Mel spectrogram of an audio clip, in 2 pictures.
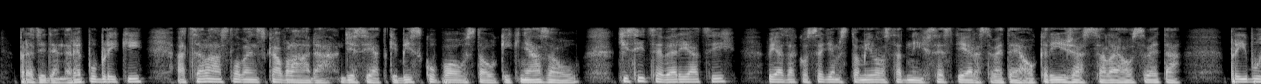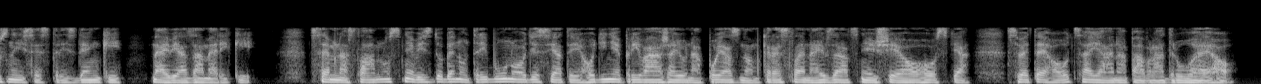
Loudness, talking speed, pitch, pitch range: -16 LUFS, 110 wpm, 105 Hz, 95-115 Hz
